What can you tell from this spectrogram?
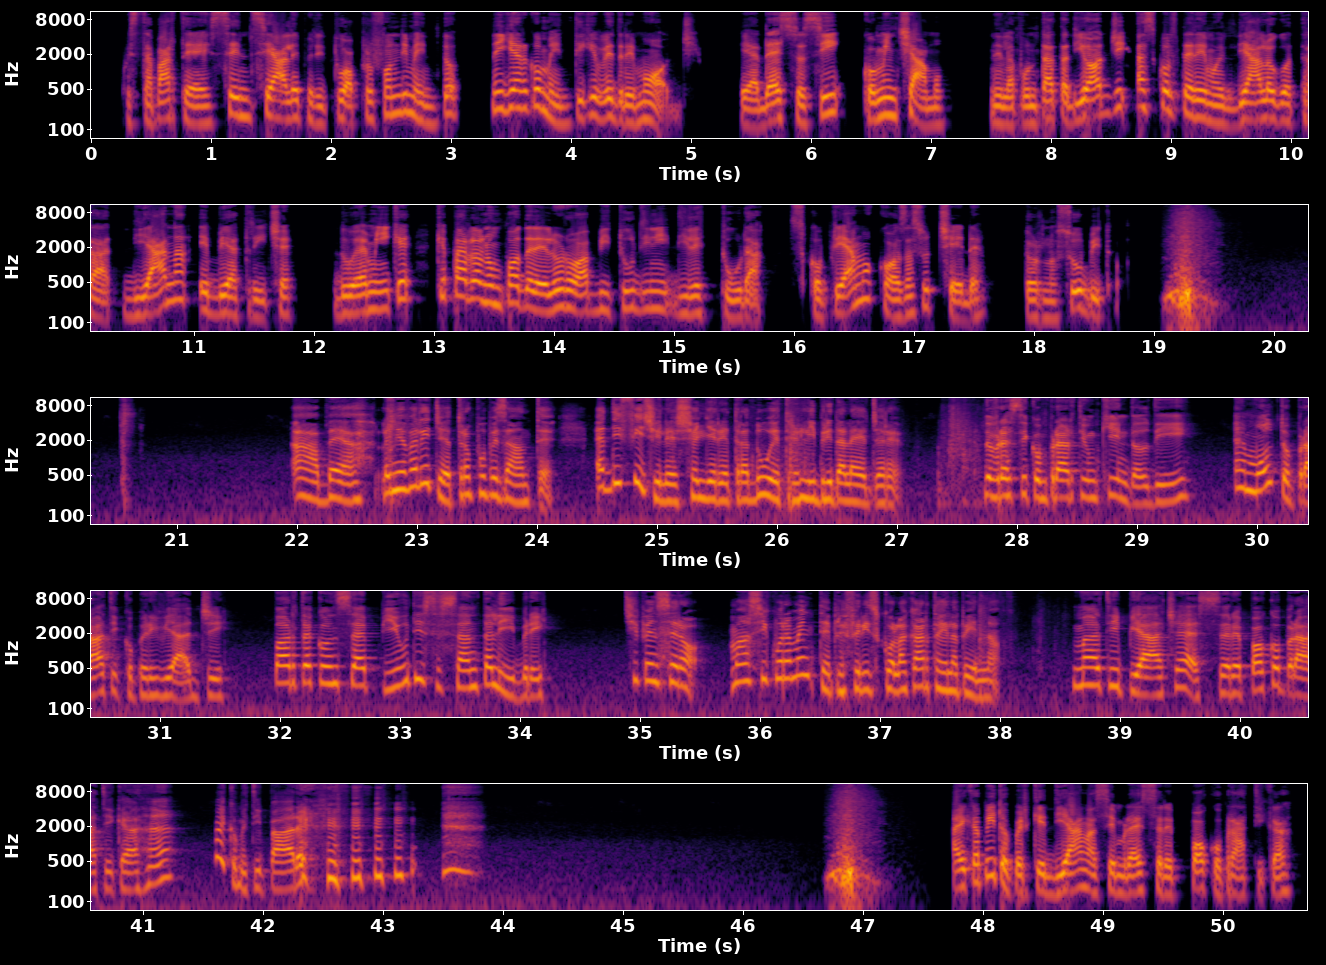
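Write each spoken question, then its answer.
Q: Hai capito perché Diana sembra essere poco pratica?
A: Perché preferisce i libri di carta (carta e penna) invece di comprare un Kindle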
